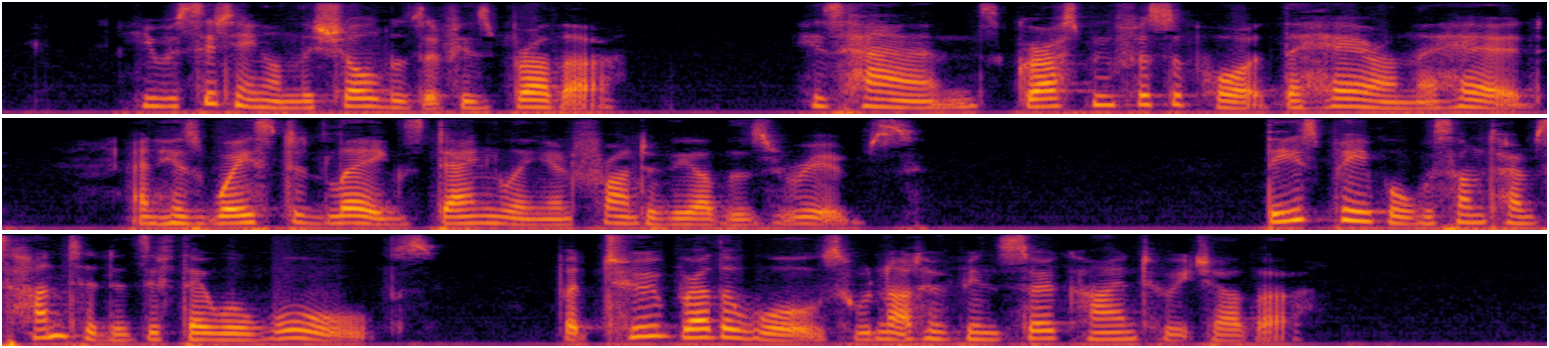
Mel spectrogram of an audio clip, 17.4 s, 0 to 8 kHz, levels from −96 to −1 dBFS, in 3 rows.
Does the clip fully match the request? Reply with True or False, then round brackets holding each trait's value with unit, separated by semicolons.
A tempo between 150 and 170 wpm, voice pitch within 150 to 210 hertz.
False (185 wpm; 190 Hz)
